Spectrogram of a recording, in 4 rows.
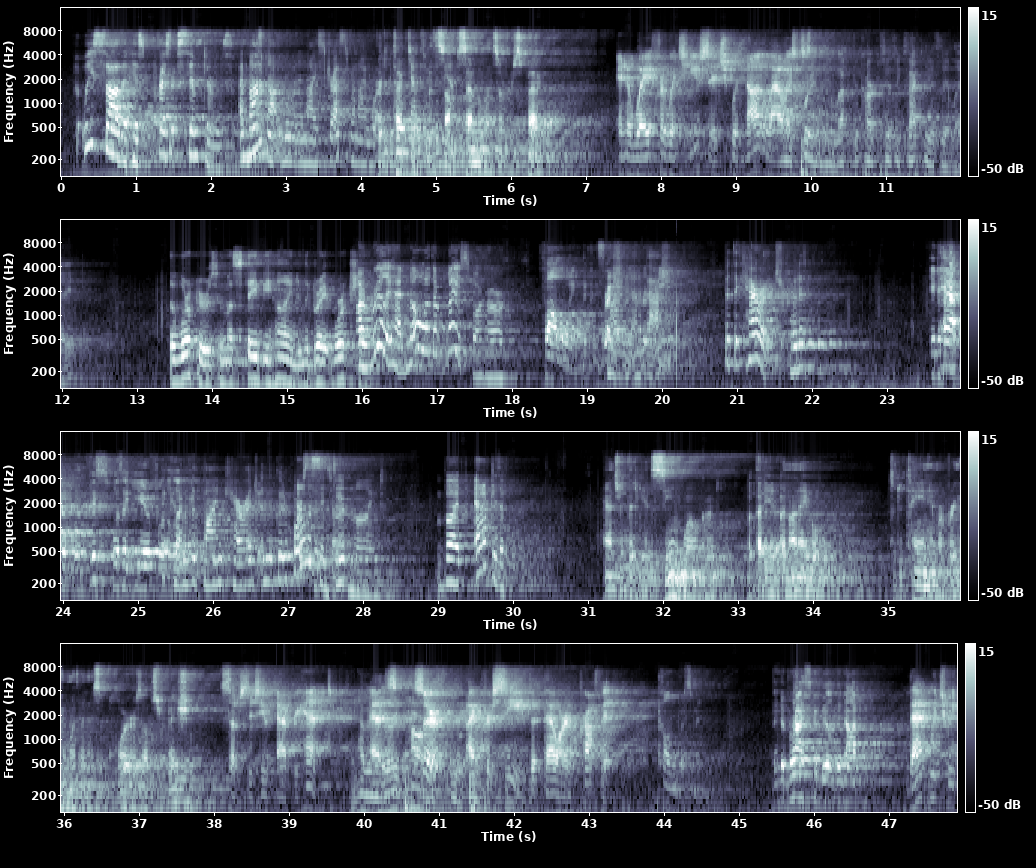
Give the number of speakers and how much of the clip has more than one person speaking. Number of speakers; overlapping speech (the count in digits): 8, about 14%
